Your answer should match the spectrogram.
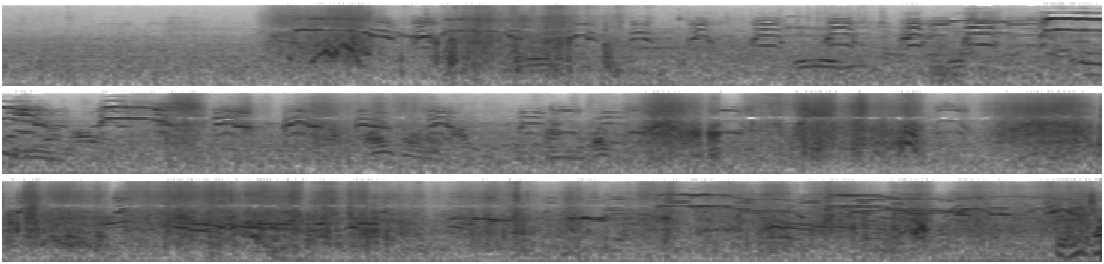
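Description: A loud chorus of birds calling, many short calls overlapping without pause, starting suddenly about two seconds in after a near-quiet opening.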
